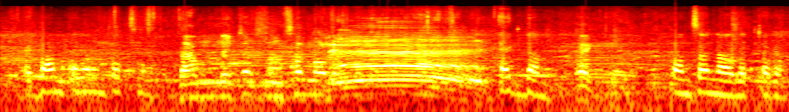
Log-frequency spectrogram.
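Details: Bull calves for sale at a Bangladeshi cattle market after Eid: a drawn-out, swelling moo of about one and a half seconds, with other cattle lowing and people talking in the background.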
